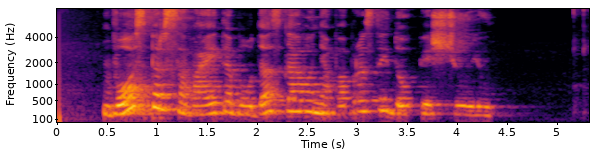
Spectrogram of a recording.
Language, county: Lithuanian, Kaunas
